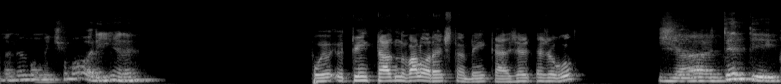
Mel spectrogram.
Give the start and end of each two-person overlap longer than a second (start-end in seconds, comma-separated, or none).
none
